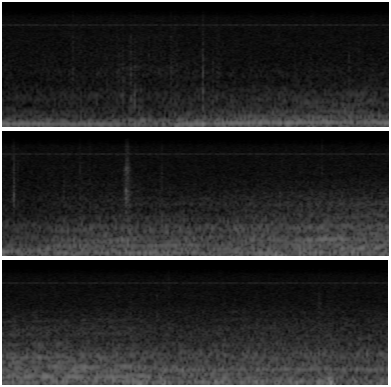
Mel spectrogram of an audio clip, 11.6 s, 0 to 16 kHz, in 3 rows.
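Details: BMW E46 330Ci while driving through the gears: the engine note climbs and drops as a faint steady whine sits under the road noise; the owner wonders if it is tyre noise, source unclear.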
